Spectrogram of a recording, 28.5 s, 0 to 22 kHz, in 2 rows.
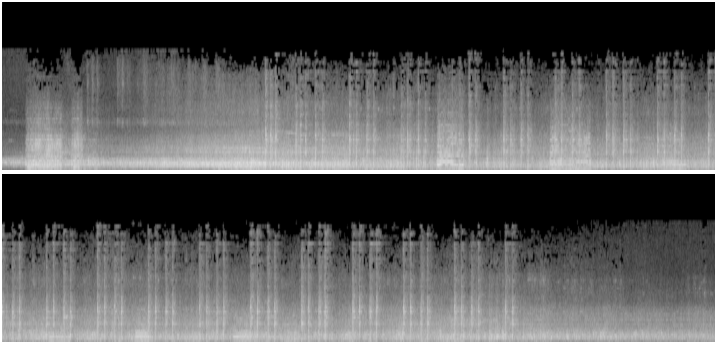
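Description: An Indian Railways WDP4 (EMD GT46PAC) diesel-electric locomotive sounds its horn as it approaches, then its 16-cylinder two-stroke EMD engine passes at speed. The express coaches follow with a steady clatter of wheels over rail joints, broken by a run of short horn toots, and the clatter fades near the end as the train draws away.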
